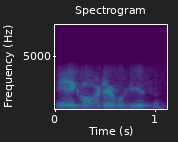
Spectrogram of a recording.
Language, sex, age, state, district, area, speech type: Assamese, male, 18-30, Assam, Sonitpur, urban, conversation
